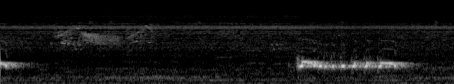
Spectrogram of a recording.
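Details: Big-voiced crossbred zebra dove singing as a lure for other doves: a brief coo note opens, then after a quiet gap with faint high chirping comes a strong, rapidly rolling trilled coo phrase.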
